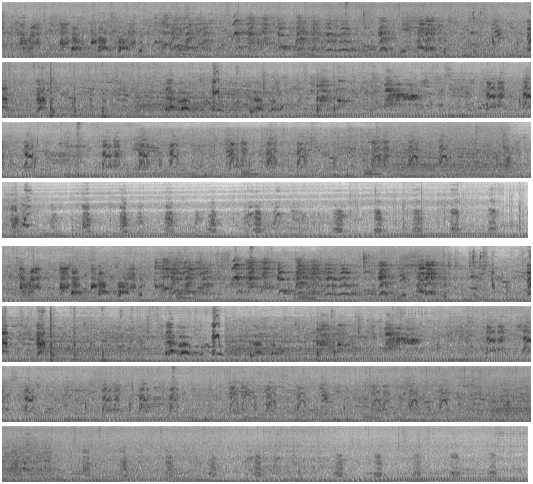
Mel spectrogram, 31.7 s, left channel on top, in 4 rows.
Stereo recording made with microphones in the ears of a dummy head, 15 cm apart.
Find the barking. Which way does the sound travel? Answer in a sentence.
In this clip you hear the barking go from the right side to the left.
